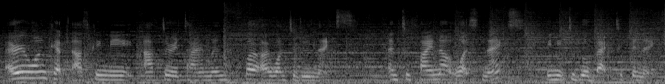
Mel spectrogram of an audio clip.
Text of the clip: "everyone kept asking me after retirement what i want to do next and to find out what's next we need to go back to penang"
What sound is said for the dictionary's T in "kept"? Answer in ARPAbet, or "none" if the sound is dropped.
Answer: T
